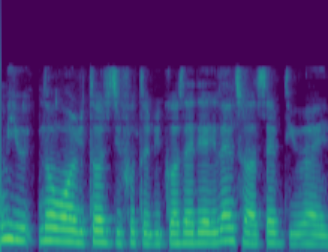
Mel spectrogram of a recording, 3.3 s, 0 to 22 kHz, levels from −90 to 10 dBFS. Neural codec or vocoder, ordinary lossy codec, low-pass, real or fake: none; MP3, 48 kbps; 7.2 kHz; real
